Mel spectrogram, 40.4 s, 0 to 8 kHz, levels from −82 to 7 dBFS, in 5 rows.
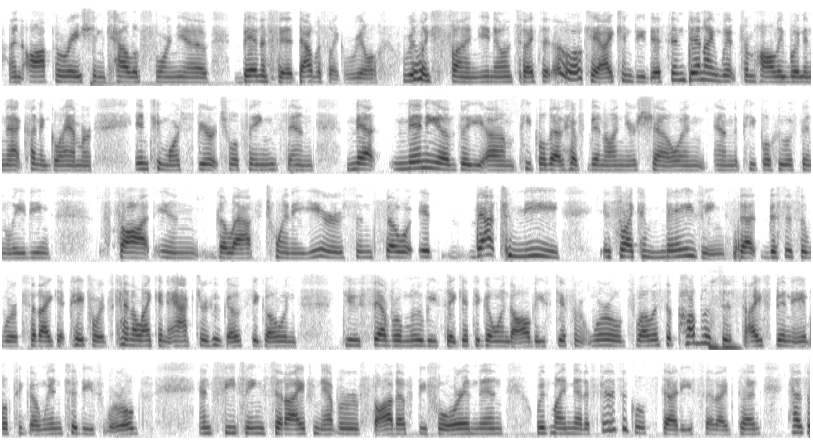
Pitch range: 170-195 Hz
